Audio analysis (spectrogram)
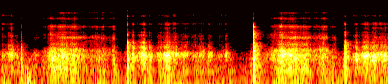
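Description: Two wooden massage sticks, held one in each hand close up, slowly trace and scrape across a large solid wood-grain tabletop. The result is a soft, continuous low-mid rasping scrape with occasional sharp wooden clicks as the sticks catch or touch down.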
